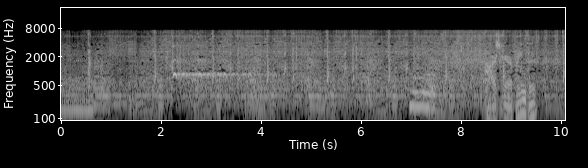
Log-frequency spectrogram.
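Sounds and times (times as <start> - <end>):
photocopier hissing: 1.9 - 10.0.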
